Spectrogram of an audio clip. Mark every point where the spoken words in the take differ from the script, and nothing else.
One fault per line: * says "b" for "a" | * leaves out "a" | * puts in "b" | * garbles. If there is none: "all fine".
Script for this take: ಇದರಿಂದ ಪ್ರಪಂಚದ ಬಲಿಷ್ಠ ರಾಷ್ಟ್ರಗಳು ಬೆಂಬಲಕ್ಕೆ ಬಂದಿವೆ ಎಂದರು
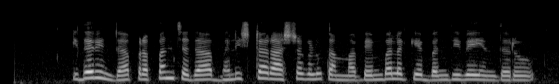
* puts in "ತಮ್ಮ"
